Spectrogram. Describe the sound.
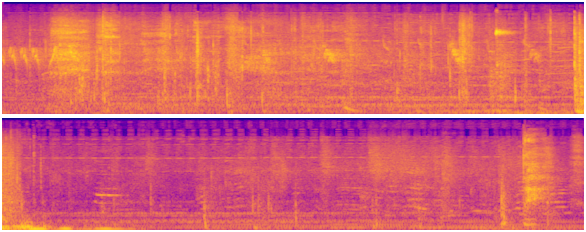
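The door of a side room shuts with a single heavy, low thud about halfway through as a man goes in with two other men, cutting off a busy murmur of background voices and clatter, which turns much quieter afterward.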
